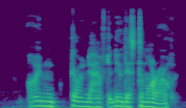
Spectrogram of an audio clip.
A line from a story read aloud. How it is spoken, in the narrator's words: he muttered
